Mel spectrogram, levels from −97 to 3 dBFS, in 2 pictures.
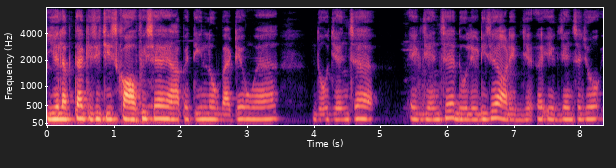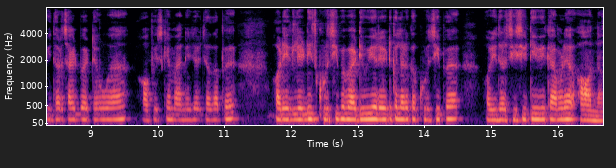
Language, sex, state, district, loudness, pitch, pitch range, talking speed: Hindi, male, Bihar, Lakhisarai, -21 LUFS, 150 Hz, 145-155 Hz, 210 wpm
